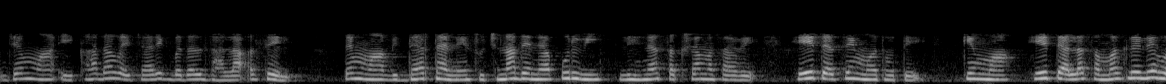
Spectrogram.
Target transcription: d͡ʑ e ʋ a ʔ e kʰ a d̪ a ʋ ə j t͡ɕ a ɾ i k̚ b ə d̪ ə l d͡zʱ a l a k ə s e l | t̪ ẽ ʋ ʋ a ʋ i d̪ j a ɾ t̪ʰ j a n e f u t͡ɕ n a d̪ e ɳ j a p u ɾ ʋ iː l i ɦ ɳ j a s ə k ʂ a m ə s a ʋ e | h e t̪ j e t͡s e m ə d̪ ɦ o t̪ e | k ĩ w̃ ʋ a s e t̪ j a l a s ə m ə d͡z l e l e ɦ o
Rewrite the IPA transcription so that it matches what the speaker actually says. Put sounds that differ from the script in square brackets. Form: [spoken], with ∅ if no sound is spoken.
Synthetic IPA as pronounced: d͡ʑ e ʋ a ʔ e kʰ a d̪ a ʋ ə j t͡ɕ a ɾ i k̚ b ə d̪ ə l d͡zʱ a l a [ʔ] ə s e l | t̪ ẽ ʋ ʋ a ʋ i d̪ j a ɾ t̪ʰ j a n e [s] u t͡ɕ n a d̪ e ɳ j a p u ɾ ʋ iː l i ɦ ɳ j a s ə k ʂ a m ə s a ʋ e | h e t̪ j [a] t͡s e m ə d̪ ɦ o t̪ e | k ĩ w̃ ʋ a [h] e t̪ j a l a s ə m ə d͡z l e l e ɦ o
